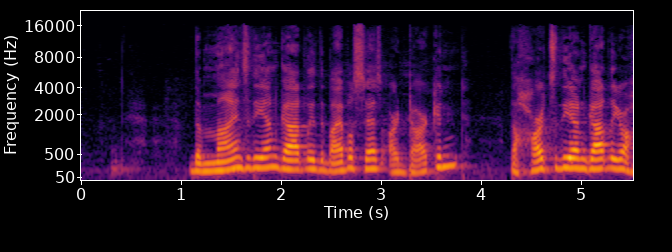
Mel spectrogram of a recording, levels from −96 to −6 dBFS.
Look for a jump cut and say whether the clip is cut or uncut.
uncut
